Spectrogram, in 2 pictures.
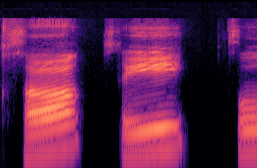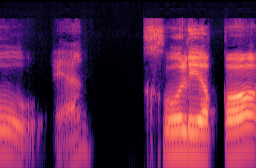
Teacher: Hurufnya huruf istilla ya maka naikkan pangkal lidahnya khoi khu ya khuliqo ya lamnya tipis qofnya juga tebal ya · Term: huruf isti'la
